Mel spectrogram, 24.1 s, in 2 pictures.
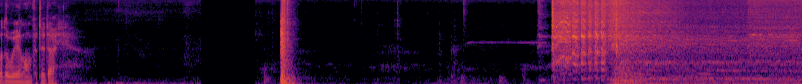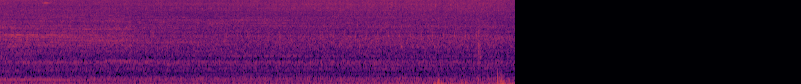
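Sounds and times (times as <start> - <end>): engine starter cranking: 8.2 - 9.7
car engine revving and idling: 8.9 - 19.7.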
